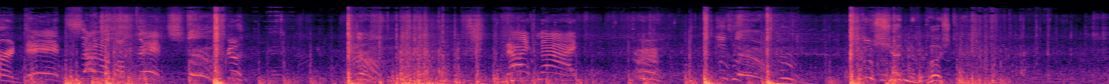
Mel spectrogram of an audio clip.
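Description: Men grunt and shout while brawling.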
